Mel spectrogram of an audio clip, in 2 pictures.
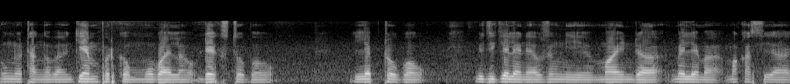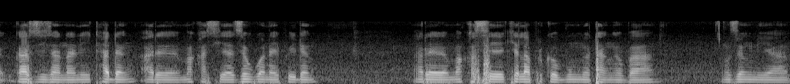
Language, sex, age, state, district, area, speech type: Bodo, male, 18-30, Assam, Kokrajhar, rural, spontaneous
